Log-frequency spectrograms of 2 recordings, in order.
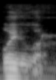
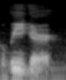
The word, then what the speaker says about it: Uyghur: It's pronounced Uyghur, okay, not Uyghur.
